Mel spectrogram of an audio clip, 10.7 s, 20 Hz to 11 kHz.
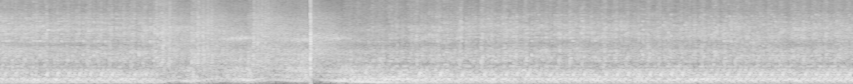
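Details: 1965 Ford Mustang, GT40 V8 with rebuilt Toploader, after correcting backwards distributor/plug wires: short crank, fires right up to steady smooth idle without stumble or miss; normal start and idle.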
